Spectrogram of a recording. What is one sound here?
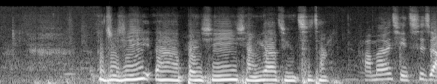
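A middle-aged woman speaks with animation into a handheld microphone.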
